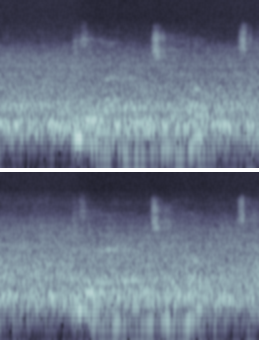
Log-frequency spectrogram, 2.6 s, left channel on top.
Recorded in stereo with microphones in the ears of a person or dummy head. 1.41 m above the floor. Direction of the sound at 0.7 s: 45° right (ahead or behind).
